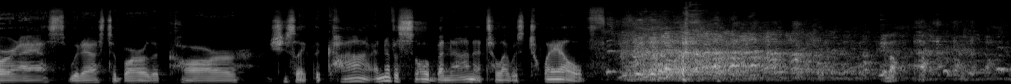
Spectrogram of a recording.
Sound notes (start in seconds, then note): 6.2 audience chuckles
